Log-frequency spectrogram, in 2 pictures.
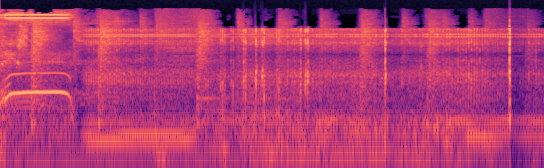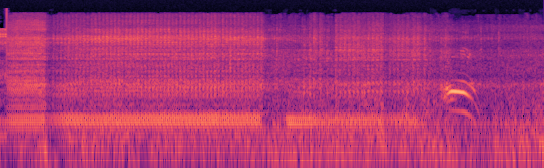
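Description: Dirt-bike engines running through crash footage, with wind and rough noise on the helmet-camera microphone. In the second half a steadier engine note holds for a few seconds, and short high sounds come at the start and near the end.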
